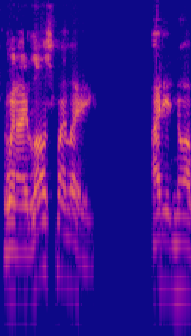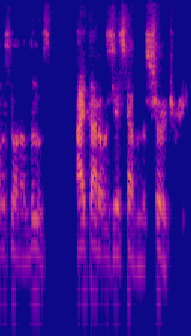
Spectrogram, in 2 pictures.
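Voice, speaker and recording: A middle-aged man from Indiana, appearing as an interview guest, earnestly tells his life story and acts out the people in it. His voice is lowish, slightly rough and a little fast, and the audio is dull with no room sound.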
